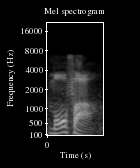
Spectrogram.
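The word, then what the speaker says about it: morfar: It's actually it's actually a name pronounced on itself and it's pronounced morpha.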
